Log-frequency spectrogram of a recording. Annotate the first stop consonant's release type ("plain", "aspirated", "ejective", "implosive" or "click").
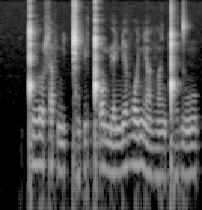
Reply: click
